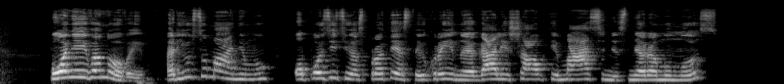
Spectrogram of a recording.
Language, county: Lithuanian, Panevėžys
